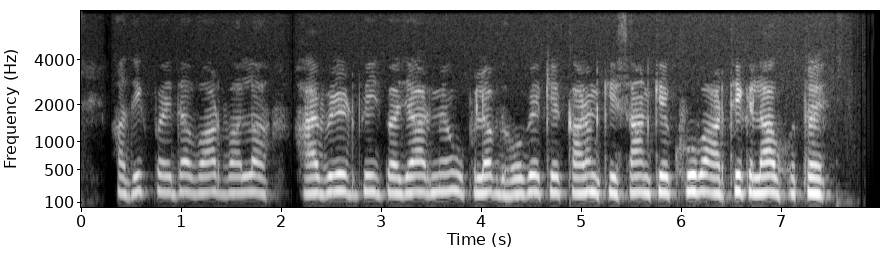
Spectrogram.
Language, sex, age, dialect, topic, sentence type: Magahi, female, 18-24, Southern, agriculture, statement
